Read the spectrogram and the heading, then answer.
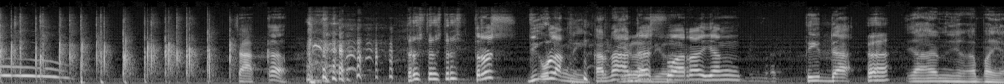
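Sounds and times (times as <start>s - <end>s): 
whoop: 0.0s - 0.8s
people clapping hands: 0.0s - 2.6s
speech: 2.4s - 10.0s
laughter: 3.0s - 4.4s, 5.6s - 6.9s.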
